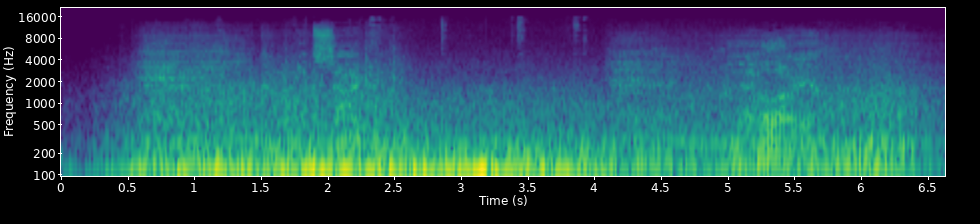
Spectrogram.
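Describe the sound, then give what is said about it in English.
A car drives down a tree-lined street and passes under a large metal bridge. The engine and road noise make a steady low rumble that swells, eases, then swells again with a soft whoosh. “Art drives down a tree-lined street, passing under a large metal bridge.”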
